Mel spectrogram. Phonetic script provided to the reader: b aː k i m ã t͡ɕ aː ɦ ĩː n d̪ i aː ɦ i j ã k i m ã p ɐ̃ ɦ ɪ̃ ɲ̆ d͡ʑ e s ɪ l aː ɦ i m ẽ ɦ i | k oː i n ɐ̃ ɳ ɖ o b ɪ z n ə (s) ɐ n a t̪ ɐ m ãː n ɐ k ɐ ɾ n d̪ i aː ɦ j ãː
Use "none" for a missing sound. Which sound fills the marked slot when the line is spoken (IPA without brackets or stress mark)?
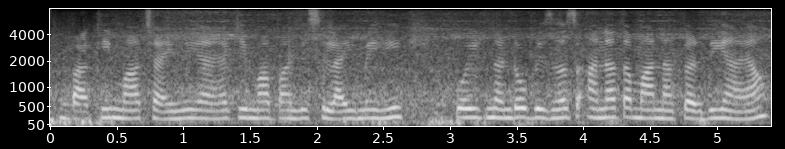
s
